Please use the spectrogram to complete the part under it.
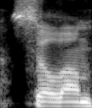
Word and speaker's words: Siloam: And I'm currently looking at an aerial view of the city of David from the, am I going to pronounce this right? Siloam Pool. Is that right? – Yeah. Siloam Pool.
